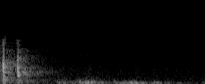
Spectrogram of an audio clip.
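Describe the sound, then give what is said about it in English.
Knocking on a door: two quick, sharp knocks close together at the start, then only a faint low rumble. “Came Jesus knocking on the door, say, hey guys, let me in. Anybody home?”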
